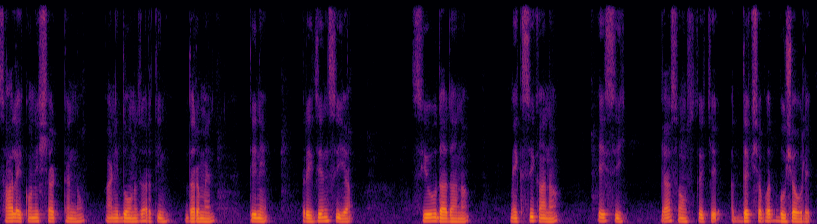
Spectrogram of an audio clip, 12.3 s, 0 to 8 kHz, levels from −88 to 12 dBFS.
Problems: none marked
